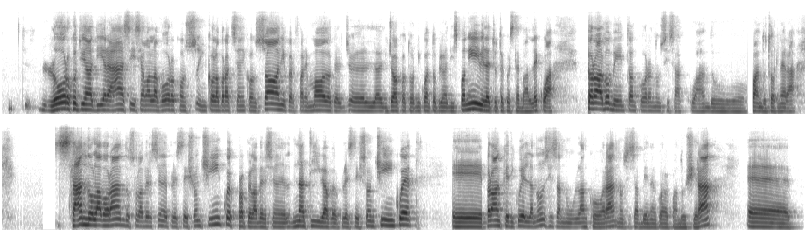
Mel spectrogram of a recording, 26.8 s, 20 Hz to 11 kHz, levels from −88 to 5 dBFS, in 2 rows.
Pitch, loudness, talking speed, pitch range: 135 Hz, -22 LUFS, 160 wpm, 120-150 Hz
